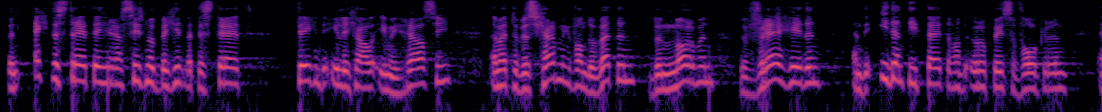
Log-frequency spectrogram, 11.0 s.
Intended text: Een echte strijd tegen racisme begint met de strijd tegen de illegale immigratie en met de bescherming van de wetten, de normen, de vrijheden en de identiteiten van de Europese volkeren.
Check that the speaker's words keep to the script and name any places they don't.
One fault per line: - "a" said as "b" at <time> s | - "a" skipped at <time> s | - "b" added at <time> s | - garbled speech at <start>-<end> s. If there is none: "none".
none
